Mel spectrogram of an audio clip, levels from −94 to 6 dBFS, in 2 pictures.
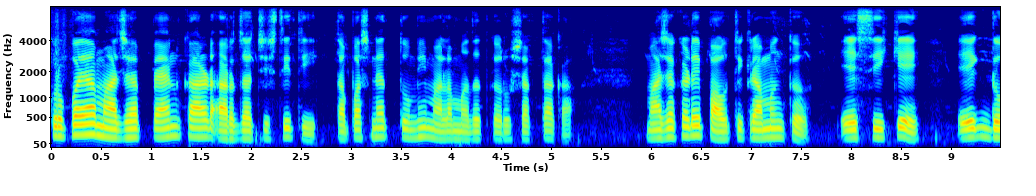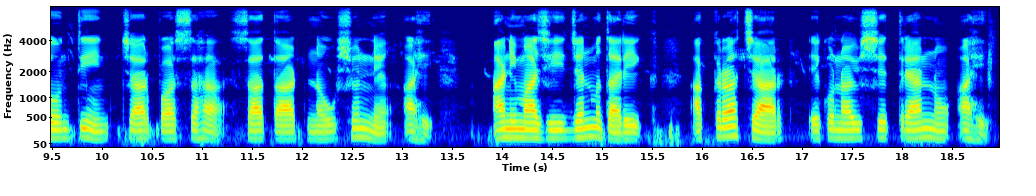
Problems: none marked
